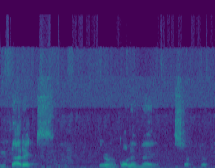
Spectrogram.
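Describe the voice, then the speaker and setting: A man's voice against noticeable background noise. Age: 60s. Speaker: retired army general and polo player. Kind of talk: invited talk with Q&A.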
